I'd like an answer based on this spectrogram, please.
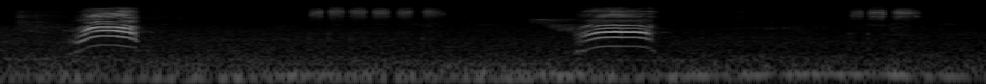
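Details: Talkative stray tabby cat fed on a city street, seeming to want to tell its feeder something: two loud, clear meows with rich harmonics, rising then falling, about three seconds apart, with faint high chirps in between over low background hum.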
